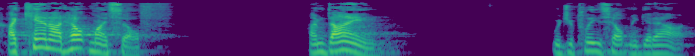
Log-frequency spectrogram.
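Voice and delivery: loud, high, pleading cry for help; humbled desperate plea. Acted. Starving caver begs the voice for help, loud and desperate. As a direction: beg like someone starving in the dark. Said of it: "you will probably say".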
